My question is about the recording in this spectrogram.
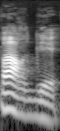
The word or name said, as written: pargue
